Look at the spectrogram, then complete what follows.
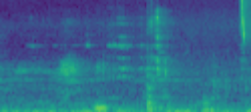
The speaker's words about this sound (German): Ich nehme einen Schluck von meiner Kräutertee-Mischung.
